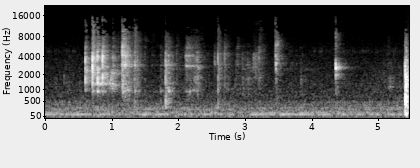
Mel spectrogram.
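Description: Close-miked chewing and mouth sounds from eating crab leg meat: a string of short, irregular clicks and smacks.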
